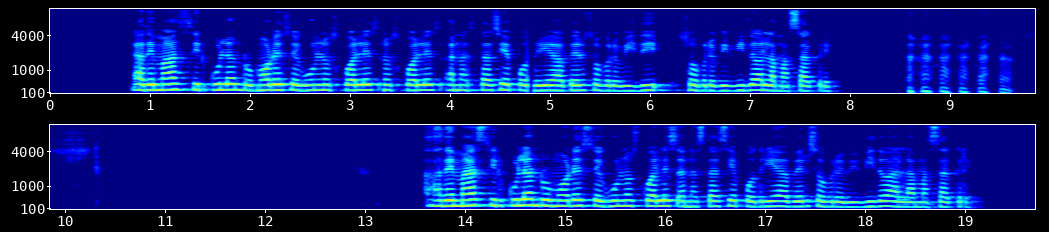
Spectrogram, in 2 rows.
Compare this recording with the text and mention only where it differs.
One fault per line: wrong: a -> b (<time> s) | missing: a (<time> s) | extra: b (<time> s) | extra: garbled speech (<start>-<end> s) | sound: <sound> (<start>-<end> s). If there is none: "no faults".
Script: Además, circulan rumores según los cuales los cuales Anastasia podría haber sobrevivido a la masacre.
sound: dropout (4.8-4.8 s)
sound: laugh (8.6-9.7 s)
